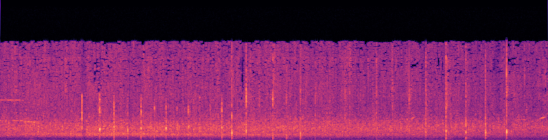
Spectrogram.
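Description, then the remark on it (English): Steady applause from a crowd fills the whole stretch, a dense wash of clapping with sharper individual claps popping out now and then, at a moderate, even level with no talking. “Let's give him the applause.”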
